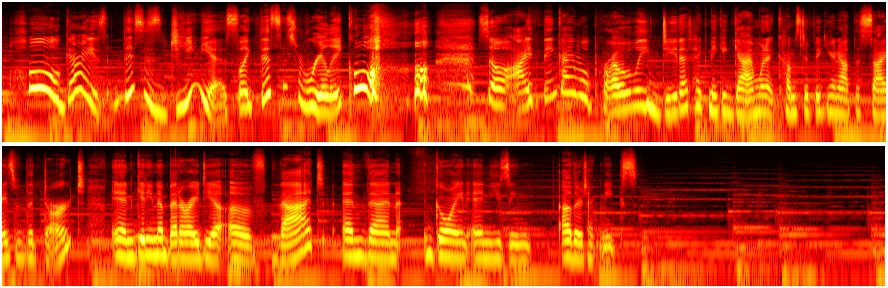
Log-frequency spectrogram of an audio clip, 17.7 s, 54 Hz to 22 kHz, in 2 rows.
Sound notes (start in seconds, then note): 3.6 laughs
